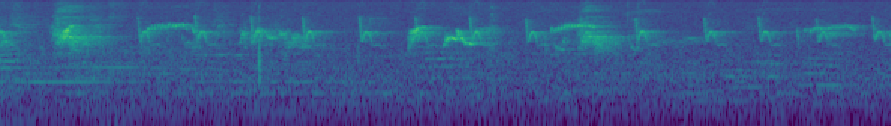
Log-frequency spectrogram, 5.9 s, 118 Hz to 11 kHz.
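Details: Red-whiskered bulbul, a wild bird from Hòa Bình, during decoy trapping on 18 November 2017: bright warbled phrases, rising and falling, repeated about every second over a steady hiss of background noise.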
